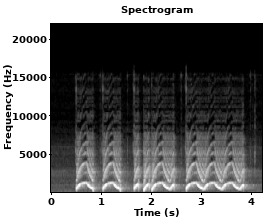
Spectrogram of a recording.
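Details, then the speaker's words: Sirino siren module on 12 V battery supply driving a speaker, serviced for a broken crackling sound, tested at low volume: clean, repeating rising-and-falling wail in steady bursts with no crackle or distortion; siren now sounds normal. "Jadi kita coba pakai volume sedikit. Nah, kita tes dulu. Nah, ternyata suaranya normal."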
